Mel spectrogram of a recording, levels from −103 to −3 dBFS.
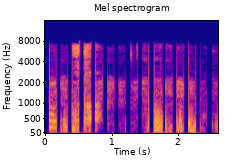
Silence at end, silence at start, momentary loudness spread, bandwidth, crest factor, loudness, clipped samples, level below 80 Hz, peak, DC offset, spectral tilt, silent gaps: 0 s; 0.05 s; 22 LU; 8.4 kHz; 22 dB; -26 LUFS; under 0.1%; -46 dBFS; -6 dBFS; under 0.1%; -4 dB/octave; 1.04-1.09 s, 1.40-1.44 s, 2.43-2.49 s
